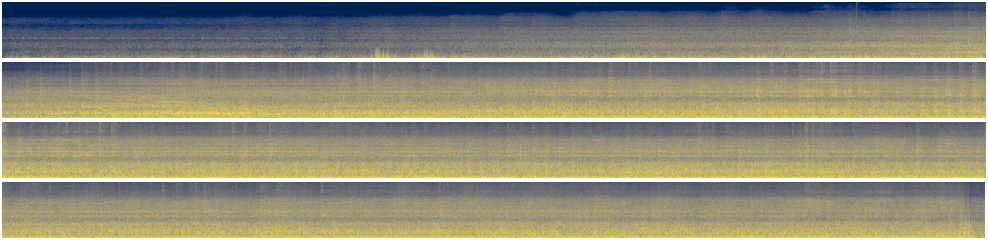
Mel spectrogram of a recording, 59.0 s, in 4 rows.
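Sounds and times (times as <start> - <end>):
electric locomotives passing: 0.0 - 59.0
freight wagon wheels clacking on rails: 14.2 - 59.0.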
